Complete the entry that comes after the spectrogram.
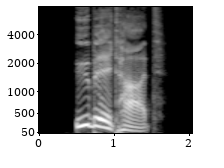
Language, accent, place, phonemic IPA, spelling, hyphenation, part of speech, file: German, Germany, Berlin, /ˈyːbl̩ˌtaːt/, Übeltat, Übel‧tat, noun, De-Übeltat.ogg
- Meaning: evil deed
